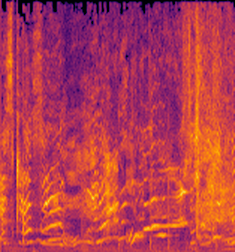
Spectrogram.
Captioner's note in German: Sie kreischen aufgeregt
